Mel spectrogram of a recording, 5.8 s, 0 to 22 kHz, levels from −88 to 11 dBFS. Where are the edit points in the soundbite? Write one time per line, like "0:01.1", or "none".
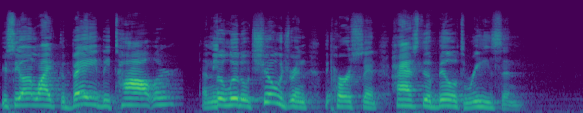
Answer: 0:01.1
0:01.8
0:02.2
0:03.3
0:04.6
